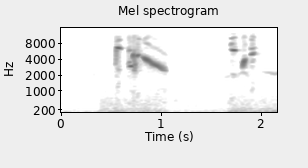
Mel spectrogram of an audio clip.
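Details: European goldfinch song: a burst of high, tinkling twitters sliding into a long descending buzzy note, a short pause, then a second cluster of bright chirps and a thin whistle.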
